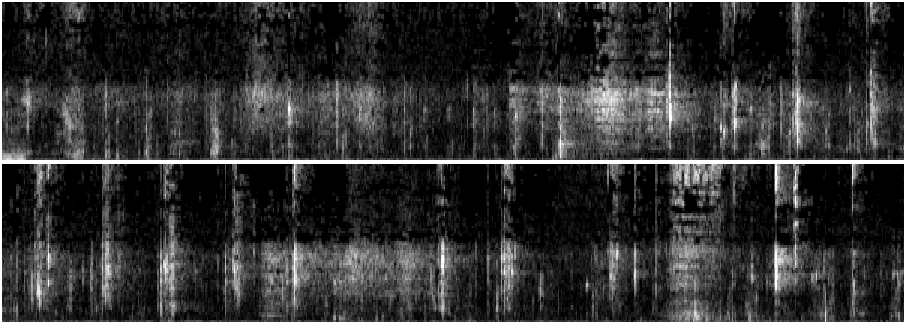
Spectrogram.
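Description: Close-miked chewing of soft braised pork belly: mouth smacks and many short sticky clicks, several a second, throughout.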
